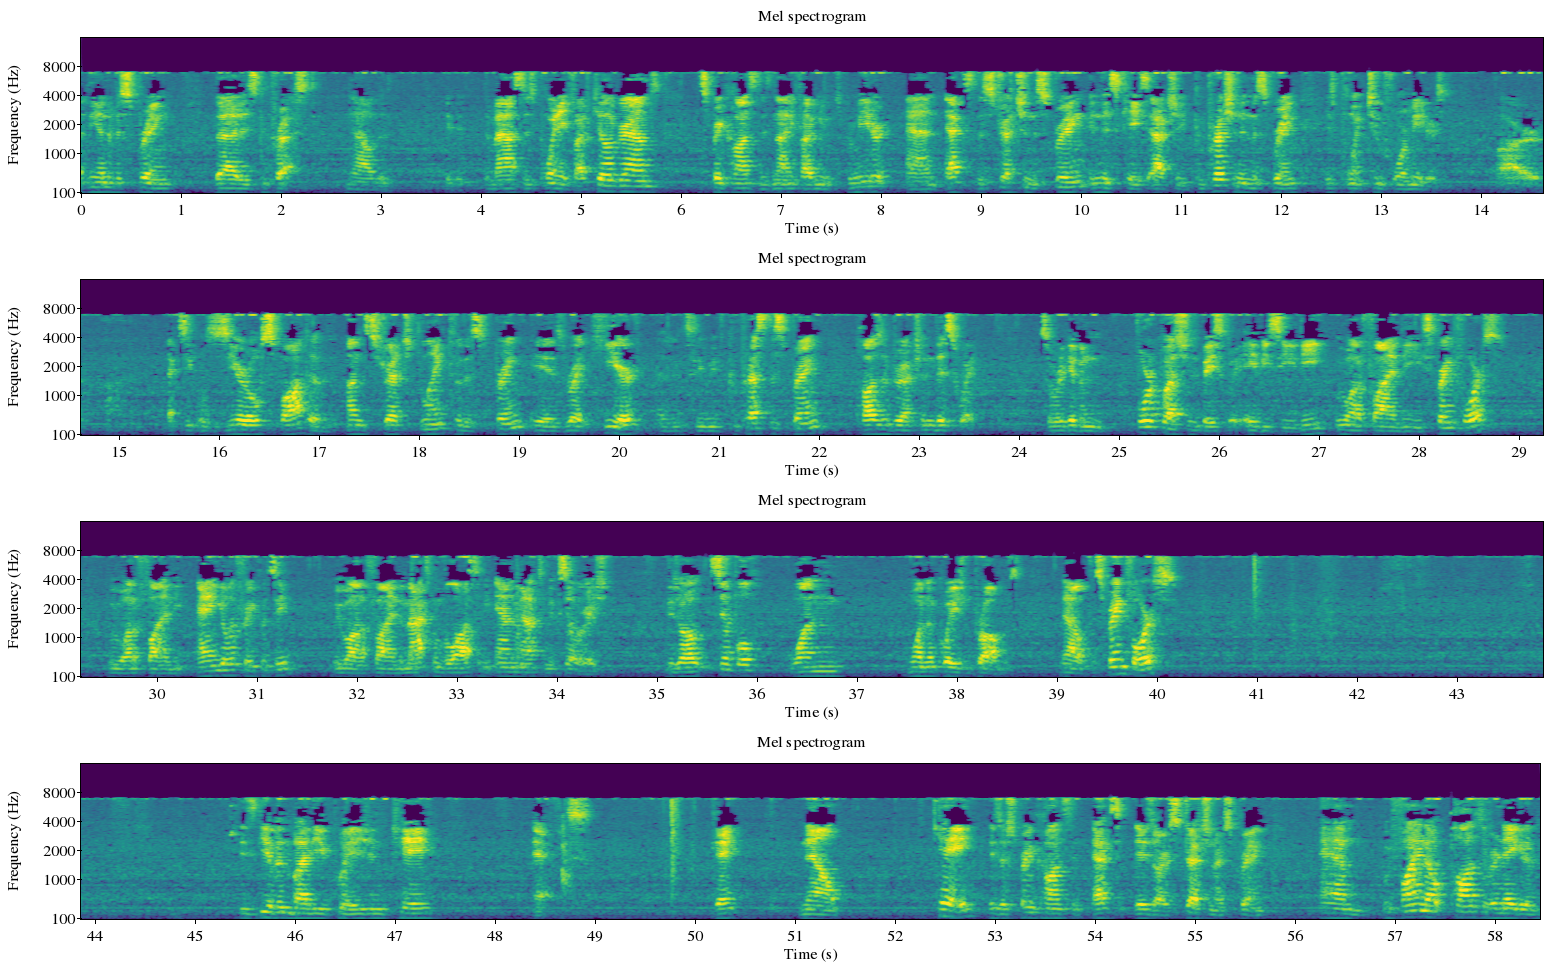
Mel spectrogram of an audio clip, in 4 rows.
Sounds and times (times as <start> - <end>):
Speech: 0.0 - 23.6, 24.2 - 28.9, 29.5 - 36.9, 37.5 - 40.3, 45.4 - 47.5, 48.4 - 49.0, 50.2 - 51.6, 52.4 - 58.4.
